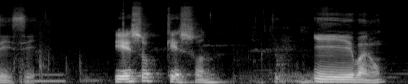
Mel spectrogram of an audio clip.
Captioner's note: Spanish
